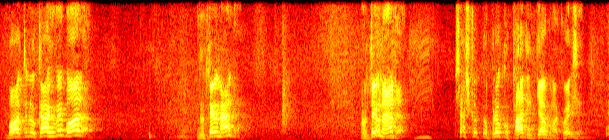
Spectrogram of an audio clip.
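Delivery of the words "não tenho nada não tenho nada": ordinary talk, nothing marked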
